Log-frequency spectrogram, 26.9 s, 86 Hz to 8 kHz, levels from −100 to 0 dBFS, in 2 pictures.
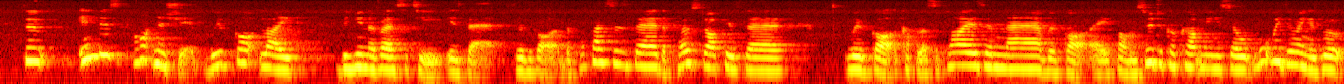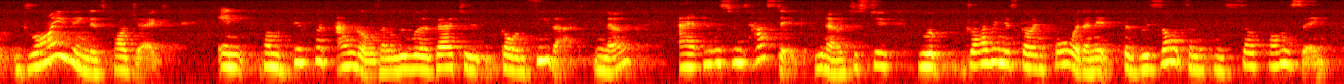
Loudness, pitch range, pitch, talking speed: -25 LUFS, 190-260 Hz, 215 Hz, 180 wpm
